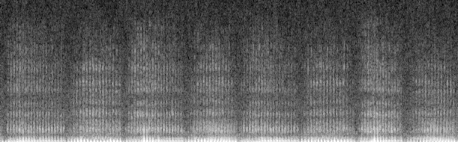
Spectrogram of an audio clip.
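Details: A large blue British Shorthair cat purrs steadily, a low rumbling hum that swells and dips with each breath.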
